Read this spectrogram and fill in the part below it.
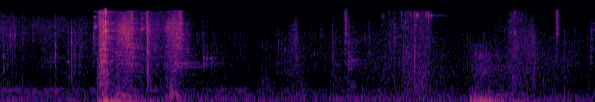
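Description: A menu makes a soft whooshing sound as it opens and closes.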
